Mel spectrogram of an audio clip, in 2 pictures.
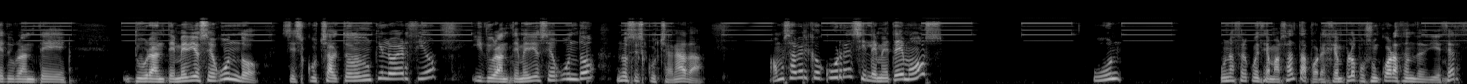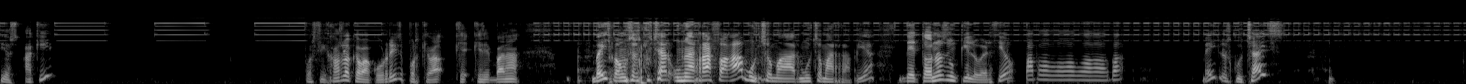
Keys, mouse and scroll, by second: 13.7 click, 15.8 click, 16.9 ctrl+u.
